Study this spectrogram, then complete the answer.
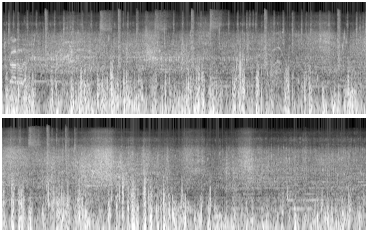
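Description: Waves slosh and splash against a moving boat.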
